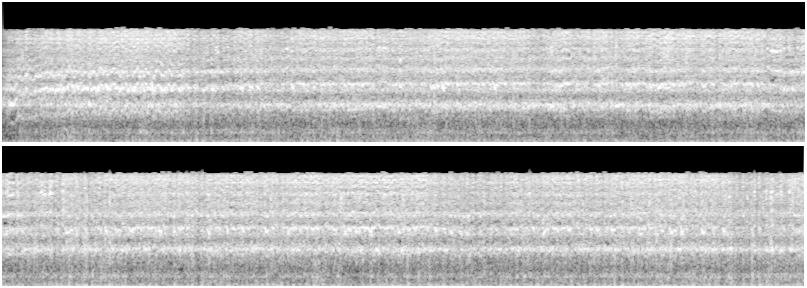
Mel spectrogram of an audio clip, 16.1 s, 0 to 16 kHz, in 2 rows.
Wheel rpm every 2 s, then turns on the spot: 150, 220, 240, 230, 230, 230, 230, 230.
none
